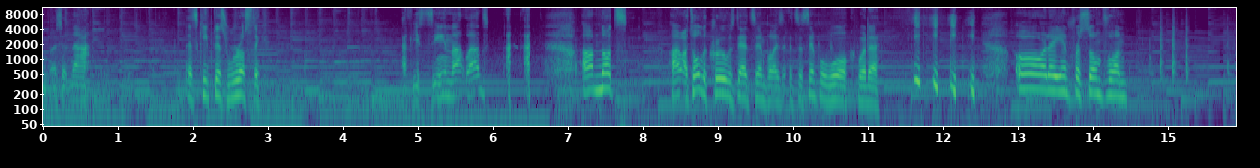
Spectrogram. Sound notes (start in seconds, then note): 11.4 laughing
